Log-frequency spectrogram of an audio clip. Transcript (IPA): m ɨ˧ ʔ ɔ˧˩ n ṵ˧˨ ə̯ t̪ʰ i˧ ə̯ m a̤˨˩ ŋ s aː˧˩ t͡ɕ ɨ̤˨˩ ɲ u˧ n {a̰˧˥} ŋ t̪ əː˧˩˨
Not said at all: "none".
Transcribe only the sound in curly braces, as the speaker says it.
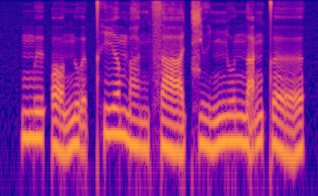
a̰˧˥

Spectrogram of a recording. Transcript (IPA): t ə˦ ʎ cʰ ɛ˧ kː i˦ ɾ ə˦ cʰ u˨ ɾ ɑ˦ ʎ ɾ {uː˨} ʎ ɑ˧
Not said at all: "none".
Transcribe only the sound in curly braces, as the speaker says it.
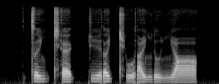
u˨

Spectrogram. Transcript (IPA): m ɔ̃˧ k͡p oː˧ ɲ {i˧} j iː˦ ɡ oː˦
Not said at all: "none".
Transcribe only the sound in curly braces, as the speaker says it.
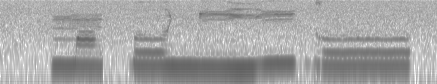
iː˧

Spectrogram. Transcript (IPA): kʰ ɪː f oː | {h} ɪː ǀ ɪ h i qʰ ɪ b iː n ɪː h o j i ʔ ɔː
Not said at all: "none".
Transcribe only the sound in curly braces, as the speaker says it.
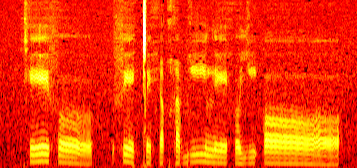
f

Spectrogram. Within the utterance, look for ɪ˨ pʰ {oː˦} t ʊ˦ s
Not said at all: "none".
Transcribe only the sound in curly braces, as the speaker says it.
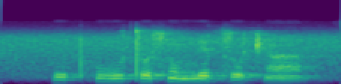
uː˦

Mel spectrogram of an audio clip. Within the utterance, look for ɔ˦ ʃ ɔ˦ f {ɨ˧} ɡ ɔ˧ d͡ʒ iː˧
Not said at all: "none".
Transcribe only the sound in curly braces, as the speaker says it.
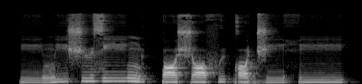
ɨ˦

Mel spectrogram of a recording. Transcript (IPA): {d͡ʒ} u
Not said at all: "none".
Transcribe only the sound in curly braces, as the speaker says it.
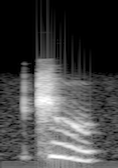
t͡ʃ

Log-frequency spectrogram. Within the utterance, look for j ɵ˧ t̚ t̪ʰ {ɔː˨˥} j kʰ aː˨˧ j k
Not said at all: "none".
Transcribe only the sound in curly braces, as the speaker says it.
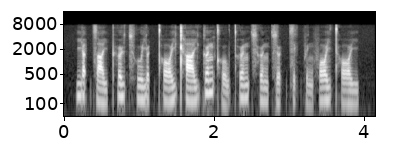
ɔː˨˥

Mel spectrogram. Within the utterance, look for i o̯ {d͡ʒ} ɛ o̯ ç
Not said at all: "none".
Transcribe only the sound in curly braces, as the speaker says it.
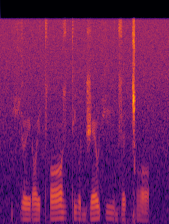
d͡ʒ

